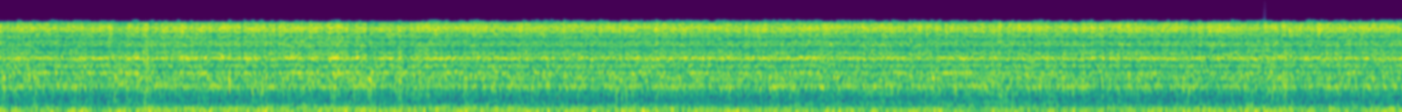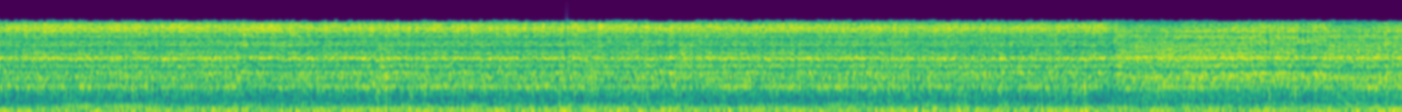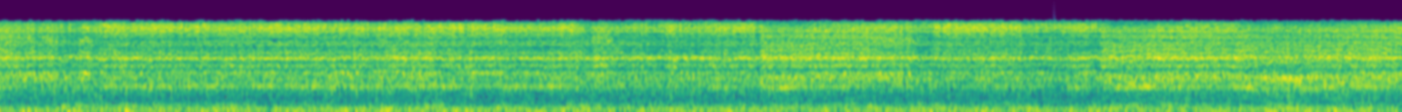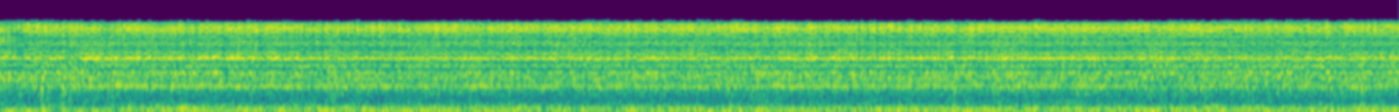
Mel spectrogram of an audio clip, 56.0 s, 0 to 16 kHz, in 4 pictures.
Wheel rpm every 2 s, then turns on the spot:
120, 120, 110, 110, 120, 120, 110, 110, 110, 110, 110, 120, 110, 110, 120, 110, 120, 120, 120, 110, 110, 110, 110, 110, 110, 120, 120, 120.
none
